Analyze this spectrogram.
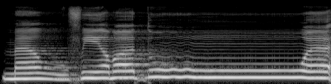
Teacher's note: bhunah karena ada tanwin dammah yang menghadapi huruf wau maka tanwin kita masukkan ke wau magfiratu sambil ditahan didengungkan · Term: idgham bhunah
